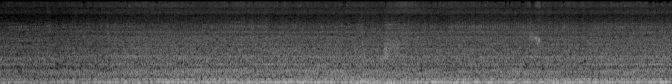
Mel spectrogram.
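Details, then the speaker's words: 2013 Dodge 5.7 Hemi V8 idling, passenger valve cover removed, faint quick tick that starts after running a while; pushrod spins and isn't bent, so a dead (collapsed) lifter, common on Hemis. "push rod is moving with it you can spin the push rod it doesn't seem to be bent it's going to be a dead lifter pretty common on a hemi"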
